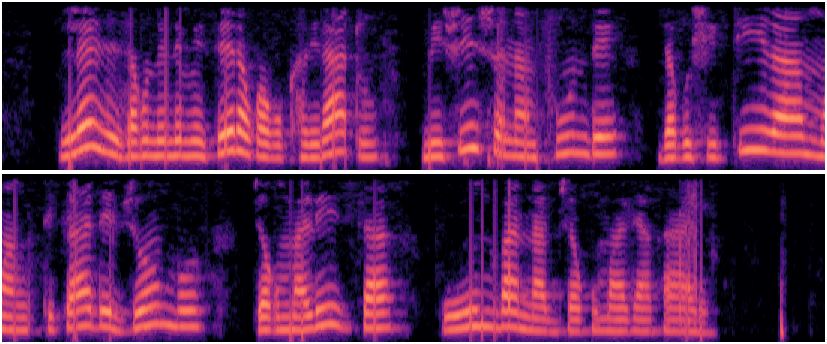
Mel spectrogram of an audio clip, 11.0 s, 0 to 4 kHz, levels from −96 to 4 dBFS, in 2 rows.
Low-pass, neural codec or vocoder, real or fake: 3.6 kHz; none; real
